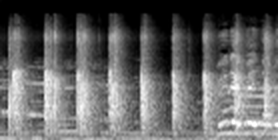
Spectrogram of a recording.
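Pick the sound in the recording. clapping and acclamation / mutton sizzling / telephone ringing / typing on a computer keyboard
clapping and acclamation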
